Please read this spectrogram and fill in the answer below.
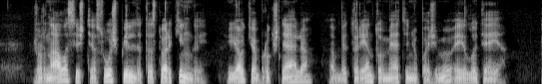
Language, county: Lithuanian, Panevėžys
